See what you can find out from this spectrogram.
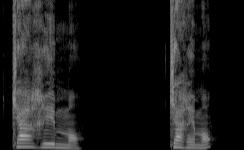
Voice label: french phrases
